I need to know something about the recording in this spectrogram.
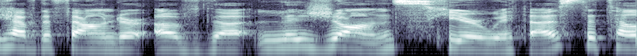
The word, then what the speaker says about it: L'Agence: Okay, so the name is L'Agence. L'Agence, yes. In French, I'm assuming. It's in French, yes, it's in French.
